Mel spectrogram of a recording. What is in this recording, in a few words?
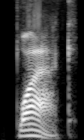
"black", American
